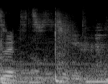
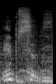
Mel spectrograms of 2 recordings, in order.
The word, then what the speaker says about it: Ypsilanti: Actually, if anyone can pronounce the town more directly right now, I'll give them... Yipsilanti.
